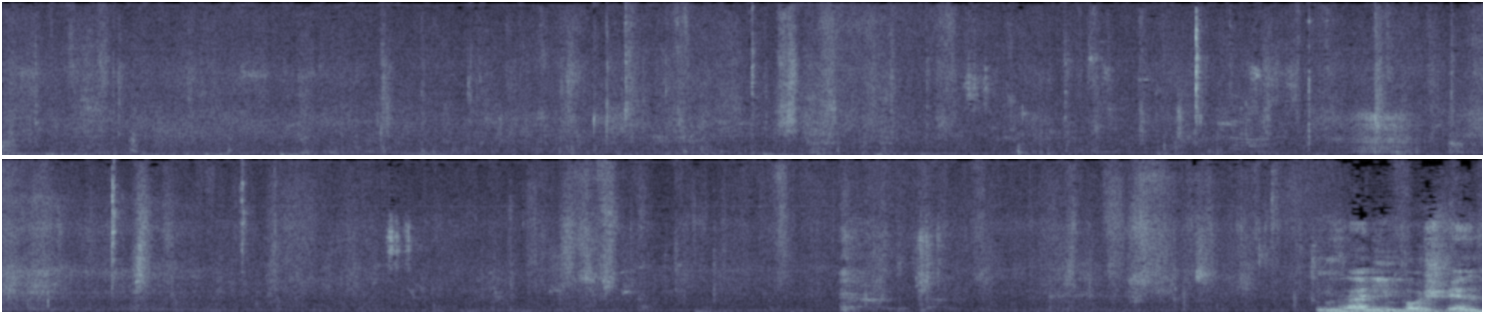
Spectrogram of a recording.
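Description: A crowd murmurs quietly in the background.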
